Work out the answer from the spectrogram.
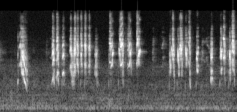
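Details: Long-tailed shrike, a young bird singing a training song: a single downslurred whistle, then bursts of rapid, high, scratchy chirps grouped in short clusters with brief pauses between them.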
